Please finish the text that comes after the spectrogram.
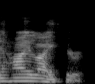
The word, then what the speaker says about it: highlighter: Nuevamente, miren, lleva la sílaba tónica en high, pero esta tiene tres sílabas. Entonces, la primera sílaba, la H, IGH, se reduce a high, high. Luego, la L, IGH, se reduce a lie, lie.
